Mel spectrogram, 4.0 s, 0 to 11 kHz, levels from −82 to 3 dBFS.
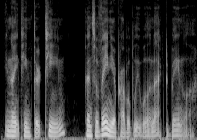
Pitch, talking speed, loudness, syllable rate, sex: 110 Hz, 150 wpm, -19 LUFS, 5.8 syllables/s, male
